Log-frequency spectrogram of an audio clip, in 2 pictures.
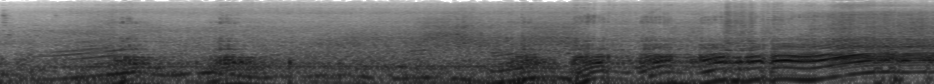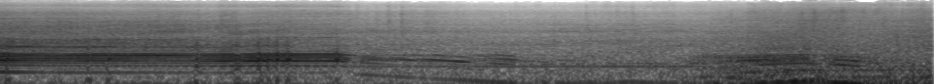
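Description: Volkswagen New Beetle's engine revving as the car accelerates away: the revs climb over a few seconds, hold high for about four seconds, then fall away, with another short rise in revs near the end.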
